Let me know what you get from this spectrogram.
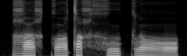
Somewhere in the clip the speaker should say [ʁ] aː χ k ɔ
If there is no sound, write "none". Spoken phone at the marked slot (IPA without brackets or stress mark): ʁ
